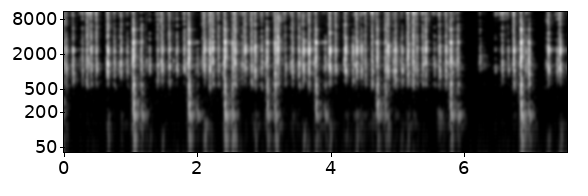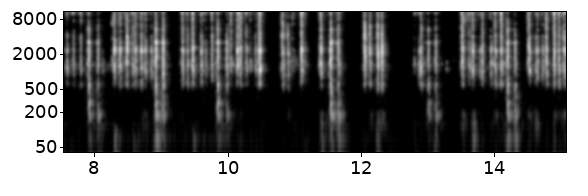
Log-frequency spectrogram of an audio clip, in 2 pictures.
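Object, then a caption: Plastic mechanical keyboard. Gloved fingertips type continuously on a plastic Keychron V1 mechanical keyboard with Tangerine switches and green and cream Matcha PBT keycaps. The result is a dense stream of short, bright clicky taps with a midrange clack, broken by brief pauses near the middle and later in the clip.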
